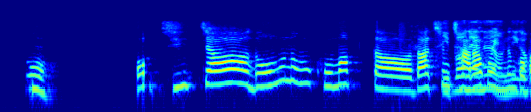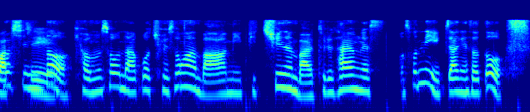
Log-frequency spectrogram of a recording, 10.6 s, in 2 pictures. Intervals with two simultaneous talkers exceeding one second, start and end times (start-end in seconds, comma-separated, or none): 4.4-5.9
